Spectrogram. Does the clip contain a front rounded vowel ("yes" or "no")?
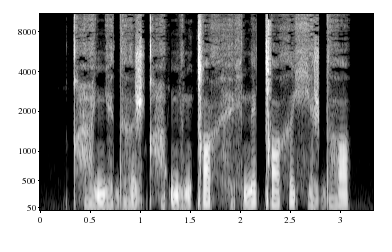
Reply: no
